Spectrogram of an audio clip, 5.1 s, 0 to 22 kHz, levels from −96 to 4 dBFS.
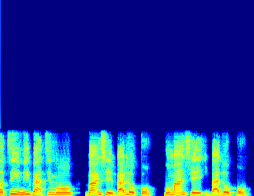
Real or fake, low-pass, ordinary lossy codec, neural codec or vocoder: fake; 7.2 kHz; none; codec, 16 kHz, 1.1 kbps, Voila-Tokenizer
